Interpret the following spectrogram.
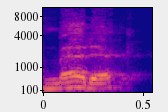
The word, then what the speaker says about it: MEDDIC: you get the idea some people have actually added another c so it's still pronounced medic um but instead of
